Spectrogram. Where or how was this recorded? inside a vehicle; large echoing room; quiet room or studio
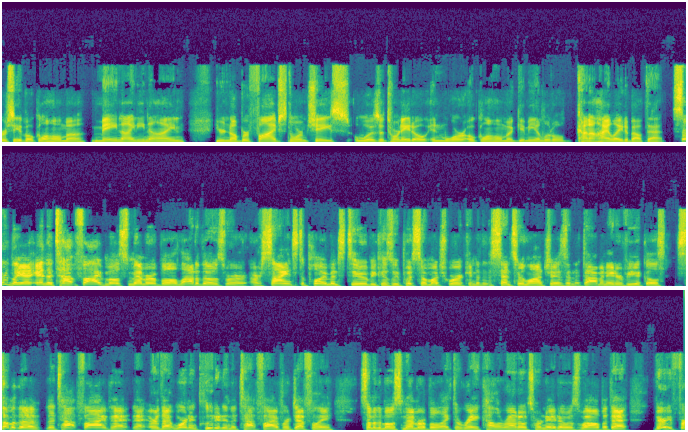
inside a vehicle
